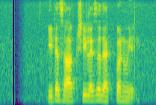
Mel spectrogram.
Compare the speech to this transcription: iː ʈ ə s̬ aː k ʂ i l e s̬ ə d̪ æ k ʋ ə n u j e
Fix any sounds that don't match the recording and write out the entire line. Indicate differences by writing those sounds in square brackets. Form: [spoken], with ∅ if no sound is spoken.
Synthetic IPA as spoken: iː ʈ ə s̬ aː k ʂ i l e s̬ ə d̪ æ k ʋ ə n u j e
